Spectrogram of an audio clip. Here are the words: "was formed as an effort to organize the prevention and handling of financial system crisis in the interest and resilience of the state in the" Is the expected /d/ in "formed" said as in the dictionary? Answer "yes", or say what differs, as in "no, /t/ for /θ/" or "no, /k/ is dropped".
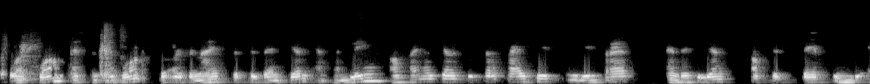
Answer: no, /d/ is dropped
